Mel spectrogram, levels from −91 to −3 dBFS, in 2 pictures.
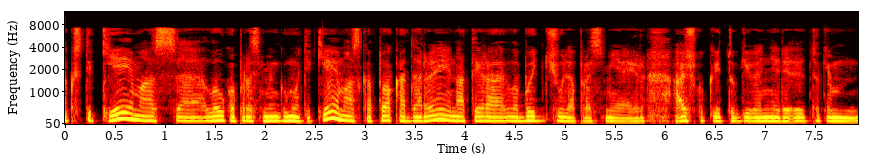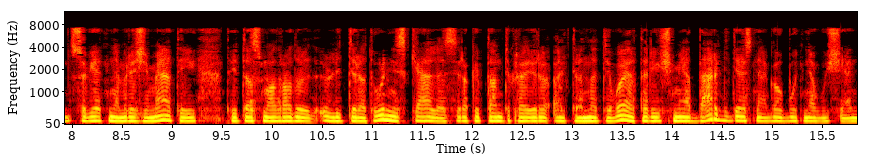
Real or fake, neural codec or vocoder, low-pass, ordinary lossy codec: fake; codec, 16 kHz, 8 kbps, FreqCodec, larger model; 7.2 kHz; AAC, 32 kbps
